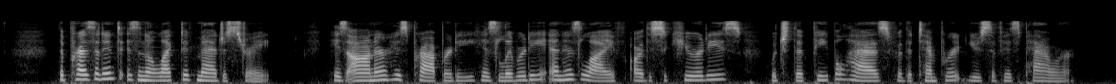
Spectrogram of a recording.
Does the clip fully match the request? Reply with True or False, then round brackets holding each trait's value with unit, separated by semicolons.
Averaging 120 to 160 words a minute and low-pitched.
False (155 wpm; 185 Hz)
